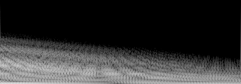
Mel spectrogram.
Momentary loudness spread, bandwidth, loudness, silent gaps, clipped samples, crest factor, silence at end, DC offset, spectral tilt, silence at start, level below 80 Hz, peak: 8 LU; 3.4 kHz; -19 LUFS; none; under 0.1%; 14 dB; 0 s; under 0.1%; -10.5 dB/octave; 0 s; -18 dBFS; -2 dBFS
